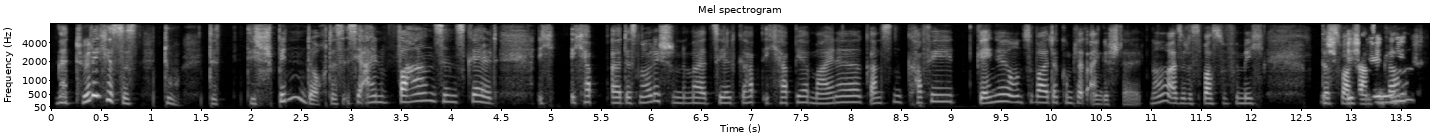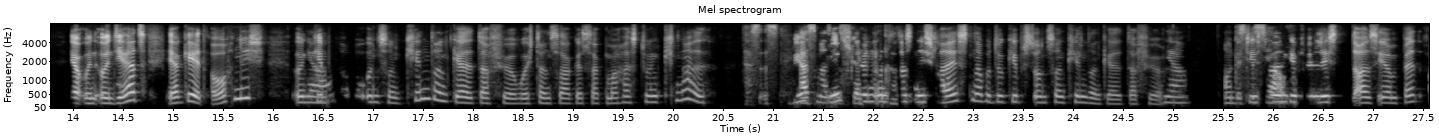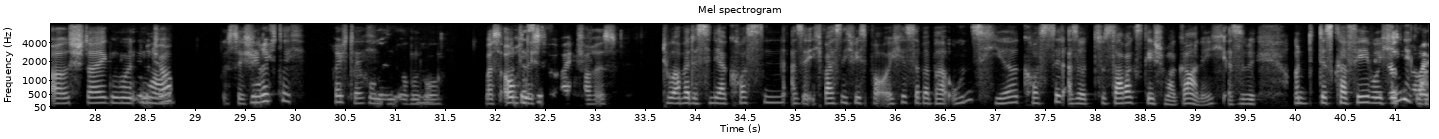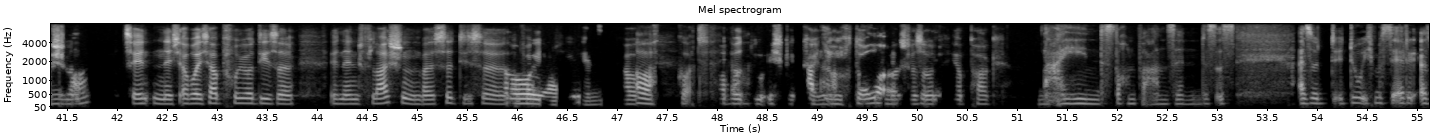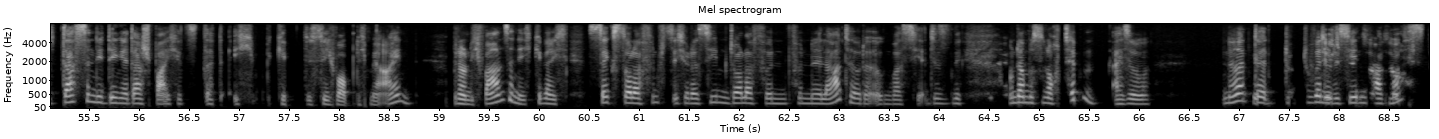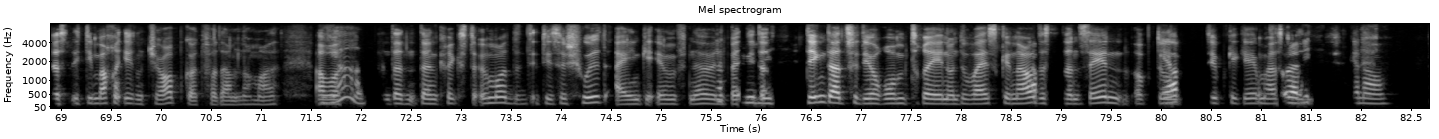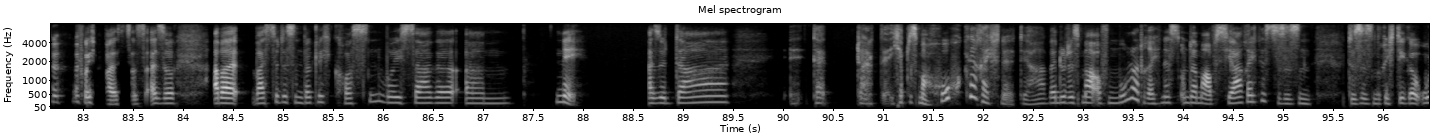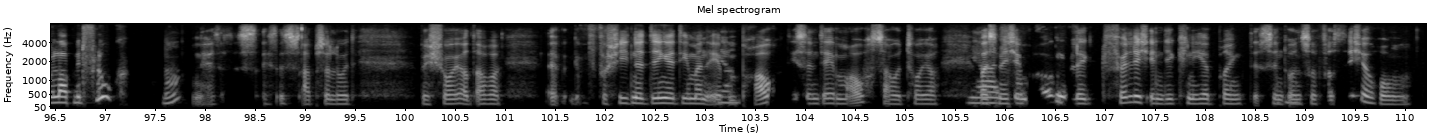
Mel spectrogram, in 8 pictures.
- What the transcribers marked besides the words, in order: static; distorted speech; unintelligible speech; unintelligible speech; unintelligible speech; unintelligible speech; other background noise; surprised: "Nein"; unintelligible speech; unintelligible speech; unintelligible speech; in English: "Tip"; chuckle; tapping
- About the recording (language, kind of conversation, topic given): German, unstructured, Woran merkst du, dass dir Geld Sorgen macht?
